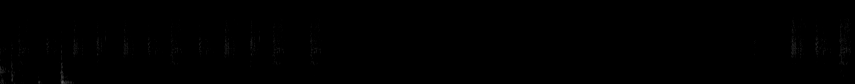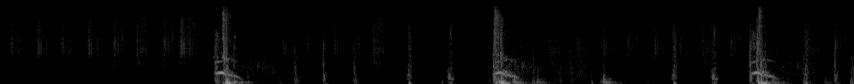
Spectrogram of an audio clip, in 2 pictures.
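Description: Quick footsteps patter across grass.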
